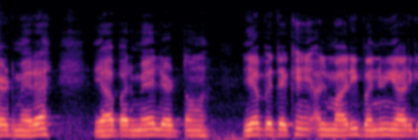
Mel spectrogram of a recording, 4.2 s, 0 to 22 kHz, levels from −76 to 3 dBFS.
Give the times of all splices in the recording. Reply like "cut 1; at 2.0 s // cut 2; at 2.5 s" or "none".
none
